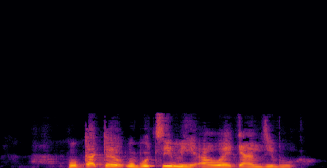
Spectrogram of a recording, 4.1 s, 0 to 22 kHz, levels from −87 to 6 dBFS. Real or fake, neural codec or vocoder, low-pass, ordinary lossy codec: fake; codec, 24 kHz, 1 kbps, SNAC; 7.2 kHz; MP3, 32 kbps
